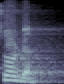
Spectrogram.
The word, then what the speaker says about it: should: Affirmative frame है subject plus शुड, SHOULD। जो बच्चे प्रोनाउंसिएशन में कमजोर हैं वो ध्यान रखें, एल को नहीं पढ़ेंगे।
